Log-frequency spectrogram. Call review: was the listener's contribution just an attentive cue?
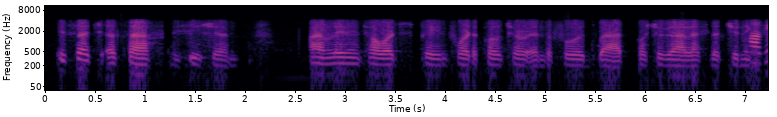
No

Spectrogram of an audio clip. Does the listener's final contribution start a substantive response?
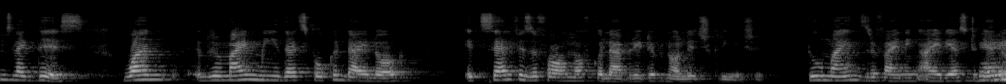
Yes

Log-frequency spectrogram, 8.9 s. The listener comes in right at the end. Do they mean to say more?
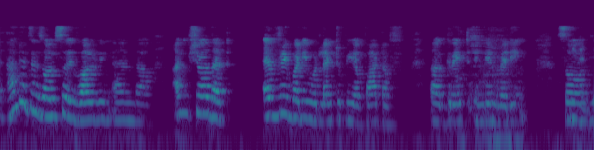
No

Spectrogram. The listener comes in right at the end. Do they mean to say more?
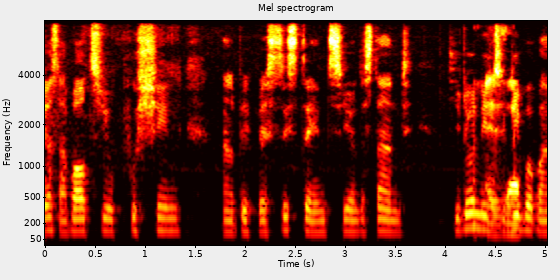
No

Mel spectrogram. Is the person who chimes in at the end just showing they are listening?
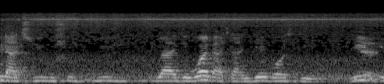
No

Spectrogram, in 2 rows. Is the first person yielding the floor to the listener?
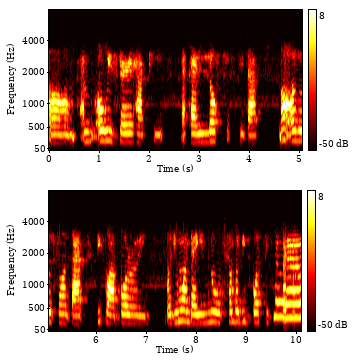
No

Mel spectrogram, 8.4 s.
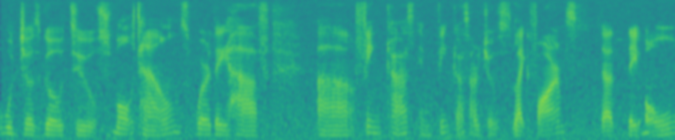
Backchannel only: Yes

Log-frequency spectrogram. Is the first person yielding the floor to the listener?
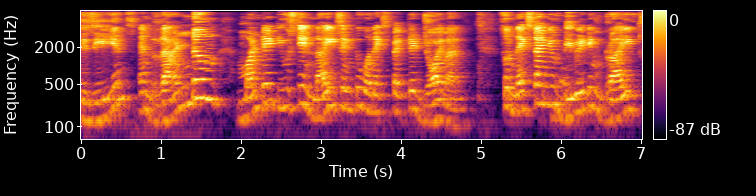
No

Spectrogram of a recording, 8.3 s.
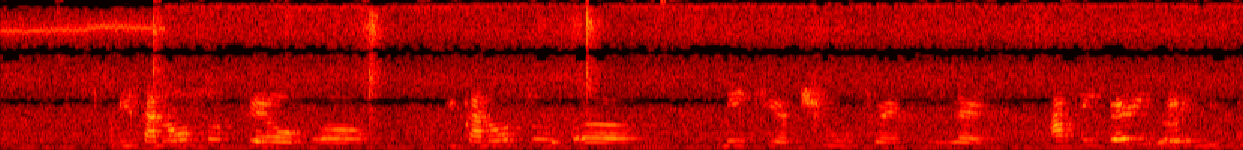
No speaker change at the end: Yes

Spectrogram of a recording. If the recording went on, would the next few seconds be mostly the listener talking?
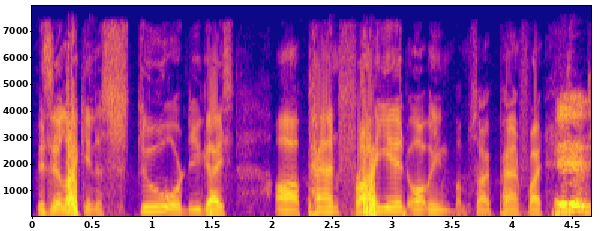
Yes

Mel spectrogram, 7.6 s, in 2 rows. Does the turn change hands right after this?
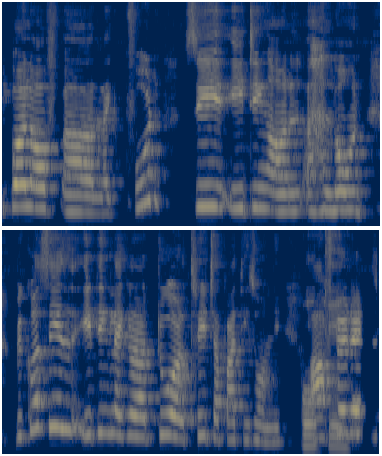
No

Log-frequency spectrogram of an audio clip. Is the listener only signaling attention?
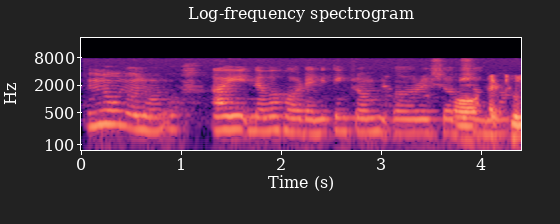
No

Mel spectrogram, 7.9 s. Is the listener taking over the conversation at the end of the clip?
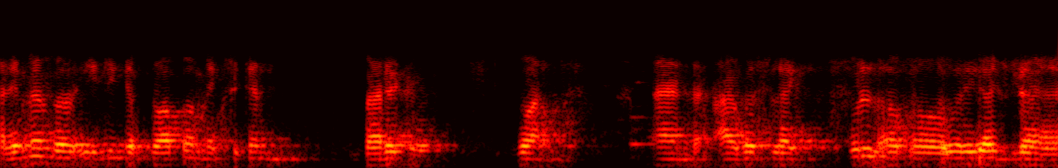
Yes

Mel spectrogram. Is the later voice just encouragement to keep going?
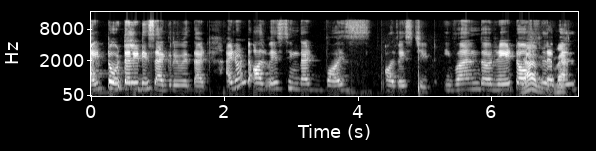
No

